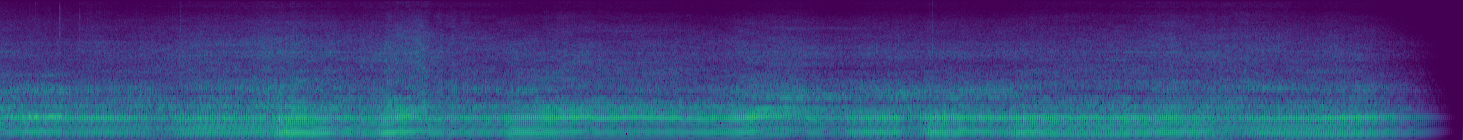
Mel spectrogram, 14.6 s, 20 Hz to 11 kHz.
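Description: Yamaha WR250F dirt bike's single-cylinder four-stroke engine running, its revs rising and falling with the throttle and dipping briefly about eight seconds in.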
